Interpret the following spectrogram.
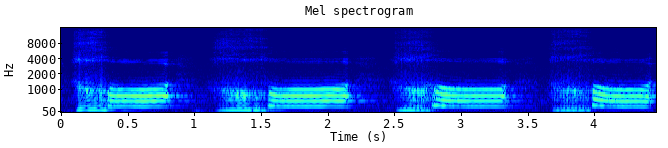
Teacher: اس کو تھوڑا موٹا پڑھیں گے، اس کی آواز تھوڑی اوپر جائے گی، اور جب ہم خو پروناؤنس کریں گے تو اس میں تھوڑی سی گاگلنگ ساؤنڈ آئے گا، یعنی کھردری آواز آئے گی. زیادہ نہیں، تھوڑی سی.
